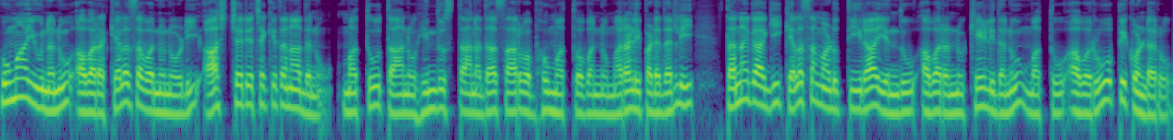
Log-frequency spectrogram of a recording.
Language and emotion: Kannada, neutral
